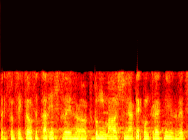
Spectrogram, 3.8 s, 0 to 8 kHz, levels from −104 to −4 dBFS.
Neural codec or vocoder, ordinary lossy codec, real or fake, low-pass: codec, 24 kHz, 0.9 kbps, WavTokenizer, medium music audio release; AAC, 16 kbps; fake; 7.2 kHz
